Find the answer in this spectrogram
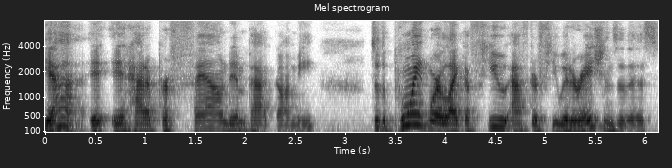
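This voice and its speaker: An animated man with vocal fry, a fairly high pitch and very wide pitch swings, on a very clean recording against a silent background. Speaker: AI and developer relations lead in networking. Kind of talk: casual chat. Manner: fast.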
